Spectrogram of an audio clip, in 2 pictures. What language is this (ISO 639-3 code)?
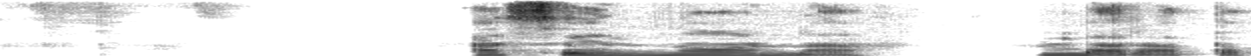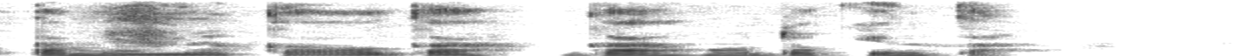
ibo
